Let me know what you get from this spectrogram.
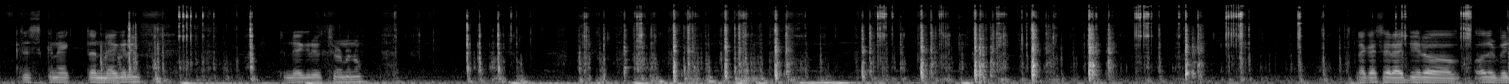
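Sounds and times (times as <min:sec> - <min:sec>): hand tool clicking on metal: 0:01.3 - 0:02.6, 0:05.8 - 0:14.8.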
